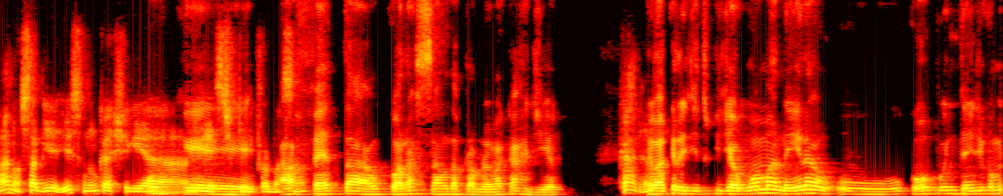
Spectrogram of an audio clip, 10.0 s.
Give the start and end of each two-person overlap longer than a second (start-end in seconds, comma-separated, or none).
1.5-3.1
